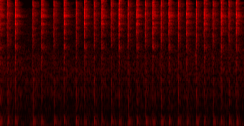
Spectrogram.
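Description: Rapid, steady mouse clicks during digital sculpting in Carveco Maker Plus software, about twenty crisp, close clicks in a quick even rhythm with no movement noise, alone and fairly quiet.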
